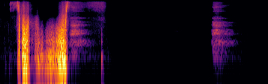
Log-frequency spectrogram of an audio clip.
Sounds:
Sigh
